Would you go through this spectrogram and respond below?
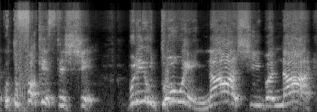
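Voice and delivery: loud, high imitation of his outrage; furious retold rant; enraged man. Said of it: "he was enraged".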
